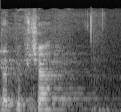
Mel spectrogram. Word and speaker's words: Abhipsha: Is that how you say it, Abhipsha? Yeah, pretty much. You're doing better than everyone else.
